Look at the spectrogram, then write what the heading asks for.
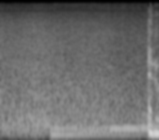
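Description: Ocean waves wash in a steady broadband rush, set against a sustained tonal drone within the Honkai: Star Rail game world, ending in a brief brighter swell.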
